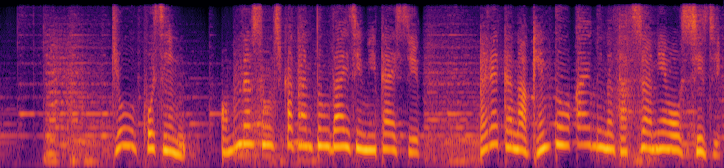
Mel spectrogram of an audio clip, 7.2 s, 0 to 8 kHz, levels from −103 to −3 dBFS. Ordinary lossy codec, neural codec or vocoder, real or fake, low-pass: none; codec, 16 kHz, 0.5 kbps, X-Codec, HuBERT features, trained on general audio; fake; 7.2 kHz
